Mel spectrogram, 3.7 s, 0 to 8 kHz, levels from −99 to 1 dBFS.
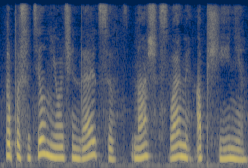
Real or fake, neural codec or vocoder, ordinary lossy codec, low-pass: fake; codec, 16 kHz, 1.1 kbps, Voila-Tokenizer; none; 7.2 kHz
